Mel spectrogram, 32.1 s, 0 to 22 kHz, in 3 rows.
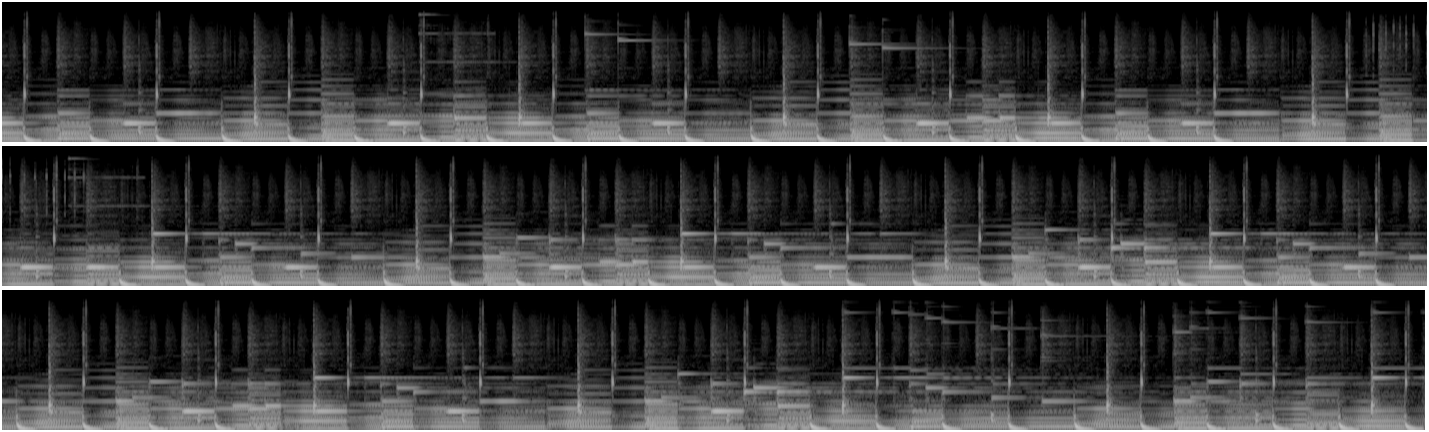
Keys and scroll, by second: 13.4-15.6 typing, 15.8 Return, 19.5 ctrl+q, 20.6 ctrl+q.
